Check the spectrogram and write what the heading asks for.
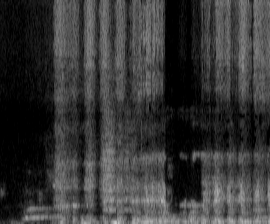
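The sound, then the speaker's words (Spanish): A cat yowls and screeches loudly while fighting with a small dog, a continuous harsh, strained wail lasting a few seconds with noisy bursts. “Gritó a huevo. Está peleando con el perrito.”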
